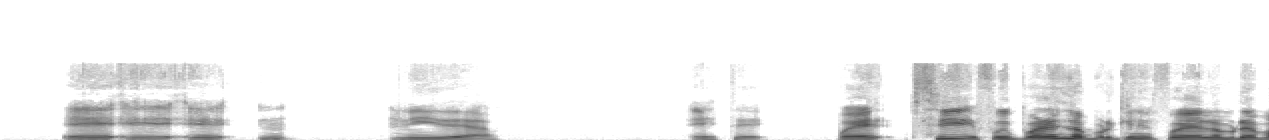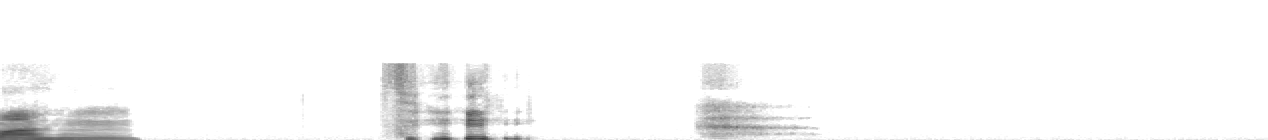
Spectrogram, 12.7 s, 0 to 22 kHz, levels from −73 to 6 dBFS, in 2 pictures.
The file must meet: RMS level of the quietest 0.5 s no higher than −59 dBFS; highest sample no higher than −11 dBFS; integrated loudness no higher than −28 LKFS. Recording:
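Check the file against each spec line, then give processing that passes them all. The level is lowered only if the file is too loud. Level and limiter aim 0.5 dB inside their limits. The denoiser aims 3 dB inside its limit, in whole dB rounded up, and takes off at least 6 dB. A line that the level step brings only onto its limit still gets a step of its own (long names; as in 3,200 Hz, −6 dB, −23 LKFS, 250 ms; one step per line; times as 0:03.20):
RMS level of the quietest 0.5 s −65 dBFS: in spec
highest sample −4.0 dBFS: out of spec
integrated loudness −22.0 LKFS: out of spec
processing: level −6.5 dB
brickwall limiter −11.5 dBFS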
